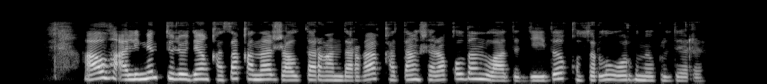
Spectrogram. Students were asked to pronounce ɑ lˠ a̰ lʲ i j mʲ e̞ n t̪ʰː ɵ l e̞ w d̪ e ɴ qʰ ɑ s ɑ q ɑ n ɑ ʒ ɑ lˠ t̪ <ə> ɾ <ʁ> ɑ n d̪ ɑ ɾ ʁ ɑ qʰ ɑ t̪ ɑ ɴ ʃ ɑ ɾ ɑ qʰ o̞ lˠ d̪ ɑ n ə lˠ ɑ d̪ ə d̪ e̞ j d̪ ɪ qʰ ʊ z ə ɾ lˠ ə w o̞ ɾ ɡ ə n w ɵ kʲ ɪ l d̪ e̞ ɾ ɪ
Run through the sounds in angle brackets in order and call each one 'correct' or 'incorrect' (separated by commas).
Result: incorrect, correct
